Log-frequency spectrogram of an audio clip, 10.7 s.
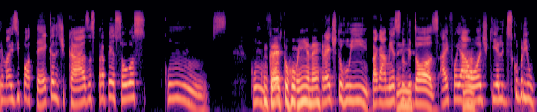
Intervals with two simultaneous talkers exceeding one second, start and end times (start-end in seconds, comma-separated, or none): none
